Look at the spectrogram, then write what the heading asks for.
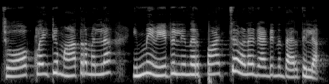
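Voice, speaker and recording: Woman voicing a fed-up scolding cartoon mother, high bright voice, sharp tongue. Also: rapid-fire. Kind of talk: cartoon voice acting.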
